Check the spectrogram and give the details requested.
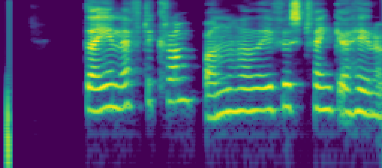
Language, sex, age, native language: Icelandic, female, 30-39, German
